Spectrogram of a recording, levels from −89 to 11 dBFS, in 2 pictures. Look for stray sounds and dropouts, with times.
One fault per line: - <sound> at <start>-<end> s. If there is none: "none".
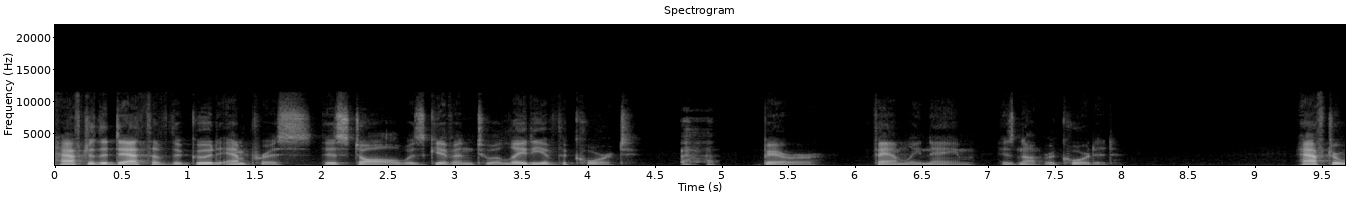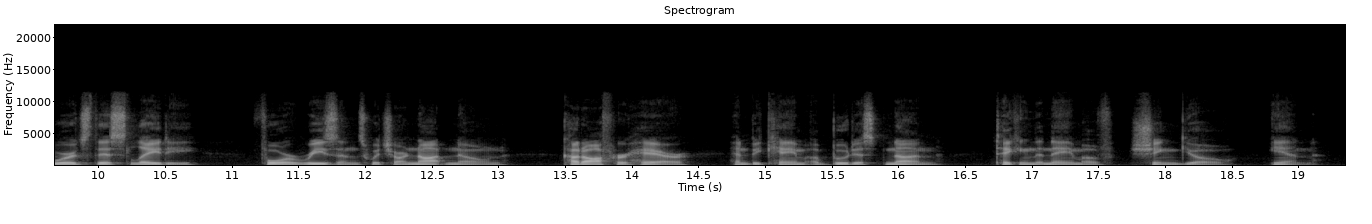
- cough at 4.7-5.0 s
